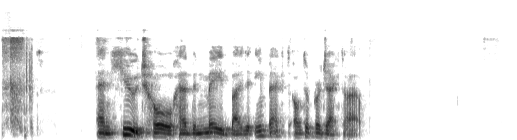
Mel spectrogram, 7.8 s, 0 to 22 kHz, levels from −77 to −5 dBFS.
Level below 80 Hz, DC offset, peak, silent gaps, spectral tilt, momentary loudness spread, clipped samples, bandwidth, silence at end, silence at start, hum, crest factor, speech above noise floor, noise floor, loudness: -58 dBFS; under 0.1%; -2 dBFS; none; -5.5 dB/octave; 13 LU; under 0.1%; 9.6 kHz; 2.35 s; 0.05 s; none; 18 dB; 59 dB; -77 dBFS; -19 LUFS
